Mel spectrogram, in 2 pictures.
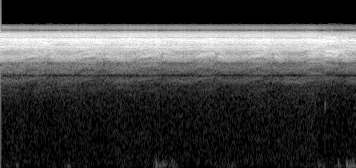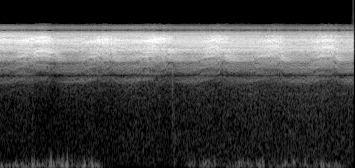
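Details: Noisy cicada in Port Hedland giving a continuous shrill, hissing buzz at constant pitch, swelling slightly at times, with some low background rumble.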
